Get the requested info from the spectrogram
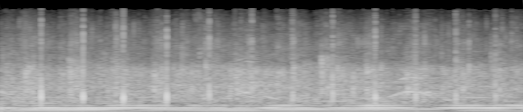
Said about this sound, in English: Come on, I love him tonight, don't you? Give him a hand clap of praise around this room.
